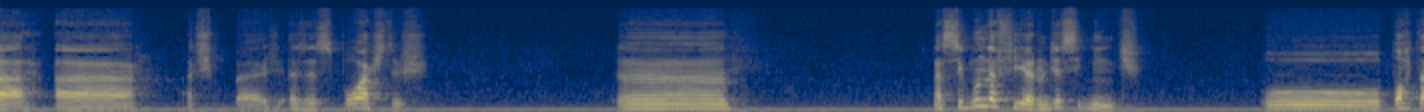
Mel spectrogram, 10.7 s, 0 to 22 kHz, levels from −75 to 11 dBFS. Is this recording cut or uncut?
uncut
